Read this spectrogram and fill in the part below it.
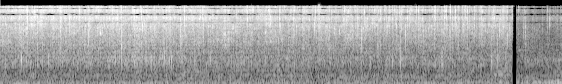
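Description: Goan beef cutlets fry in a pan with a loud, even, hissing sizzle that runs unbroken until it cuts off abruptly near the end; no talking.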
